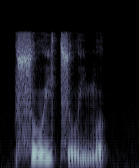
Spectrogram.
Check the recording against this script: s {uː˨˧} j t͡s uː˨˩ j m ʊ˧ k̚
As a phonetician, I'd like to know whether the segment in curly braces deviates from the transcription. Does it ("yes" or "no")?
yes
